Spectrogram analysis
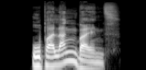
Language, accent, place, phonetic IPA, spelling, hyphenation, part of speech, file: German, Germany, Berlin, [ˈoːpa ˈlaŋˌbaɪ̯ns], Opa Langbeins, Opa Lang‧beins, noun, De-Opa Langbeins.ogg
- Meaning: genitive singular of Opa Langbein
